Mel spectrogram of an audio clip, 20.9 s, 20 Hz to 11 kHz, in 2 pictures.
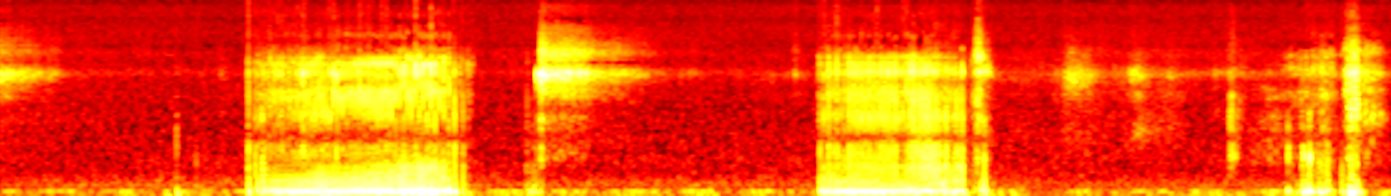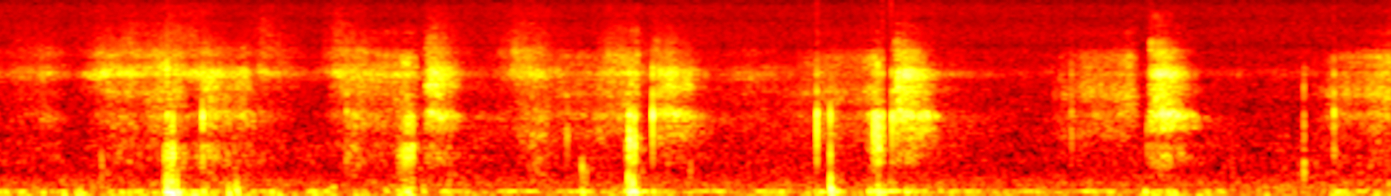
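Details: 12-year-old Gracie sleeping: two loud, low rumbling snores about four seconds apart, then quieter snuffling breaths; snoring.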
